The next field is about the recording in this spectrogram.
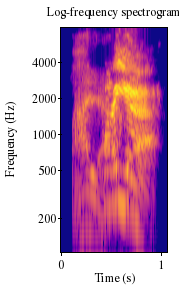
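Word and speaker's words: Fiyah: It's called Fire. And it's spelled F-I-Y-A-H. Fire.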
